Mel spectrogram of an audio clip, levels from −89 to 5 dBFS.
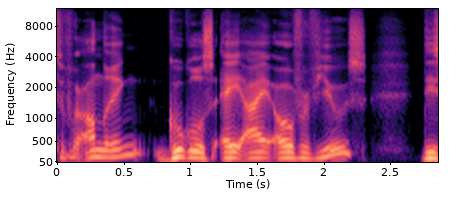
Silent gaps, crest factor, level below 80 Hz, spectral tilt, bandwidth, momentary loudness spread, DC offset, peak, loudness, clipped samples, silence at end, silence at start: none; 16 dB; -54 dBFS; -6 dB/octave; 12 kHz; 9 LU; under 0.1%; 0 dBFS; -17 LUFS; under 0.1%; 0 s; 0 s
